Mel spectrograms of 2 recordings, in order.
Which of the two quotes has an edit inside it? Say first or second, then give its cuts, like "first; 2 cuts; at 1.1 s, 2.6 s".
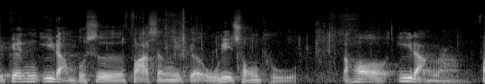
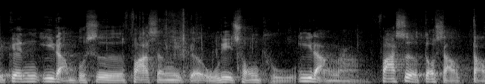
second; 1 cut; at 2.9 s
